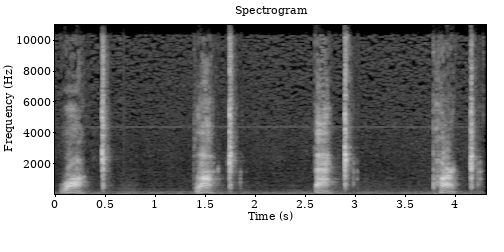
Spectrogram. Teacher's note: tongue back pive consonant with the tongue in the G position let the tongue spring away in the soft unvoiced click of the K drum beat · away in the soft unvoiced click of the K drum beat feel a crisp tap and a pulsation in the back of the tongue tap the K drum beat in these words walk block back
